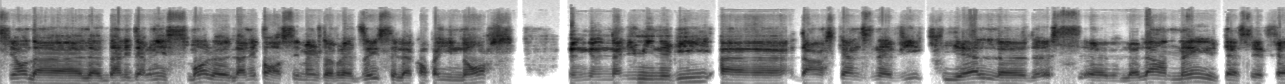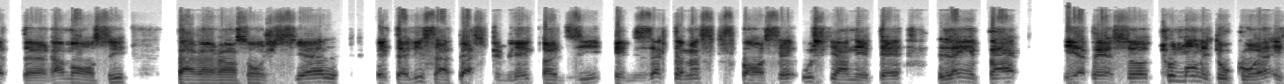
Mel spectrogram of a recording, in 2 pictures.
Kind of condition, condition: link, video call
